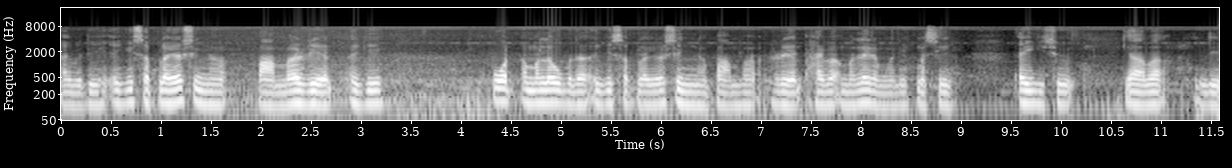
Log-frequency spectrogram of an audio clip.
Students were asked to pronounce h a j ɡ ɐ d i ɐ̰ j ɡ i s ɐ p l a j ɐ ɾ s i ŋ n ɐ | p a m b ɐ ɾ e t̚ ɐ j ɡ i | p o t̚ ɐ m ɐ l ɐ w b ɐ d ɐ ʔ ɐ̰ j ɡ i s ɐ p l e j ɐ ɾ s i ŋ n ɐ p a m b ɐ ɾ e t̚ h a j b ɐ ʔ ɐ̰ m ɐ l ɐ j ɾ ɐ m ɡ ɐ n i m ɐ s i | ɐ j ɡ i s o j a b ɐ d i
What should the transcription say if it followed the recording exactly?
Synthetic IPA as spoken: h a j b ɐ d i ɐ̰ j ɡ i s ɐ p l a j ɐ ɾ s i ŋ n ɐ | p a m b ɐ ɾ e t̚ ɐ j ɡ i | p o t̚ ɐ m ɐ l ɐ w b ɐ d ɐ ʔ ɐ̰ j ɡ i s ɐ p l a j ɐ ɾ s i ŋ n ɐ p a m b ɐ ɾ e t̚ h a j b ɐ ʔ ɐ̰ m ɐ l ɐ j ɾ ɐ m ɡ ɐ n i m ɐ s i | ɐ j ɡ i s u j a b ɐ d i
